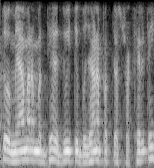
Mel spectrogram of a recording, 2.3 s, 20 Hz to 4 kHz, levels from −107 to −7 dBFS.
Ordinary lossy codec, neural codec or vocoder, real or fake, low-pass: Opus, 24 kbps; none; real; 3.6 kHz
